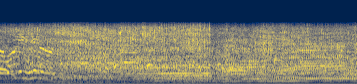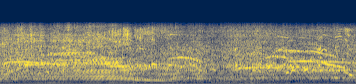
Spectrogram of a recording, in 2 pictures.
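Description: Race car engines revving on the track, their pitch rising and falling, with one sliding down in pitch about eight seconds in as a car backs off. Voices can be heard over them.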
